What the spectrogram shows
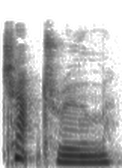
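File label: "chat room", British English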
